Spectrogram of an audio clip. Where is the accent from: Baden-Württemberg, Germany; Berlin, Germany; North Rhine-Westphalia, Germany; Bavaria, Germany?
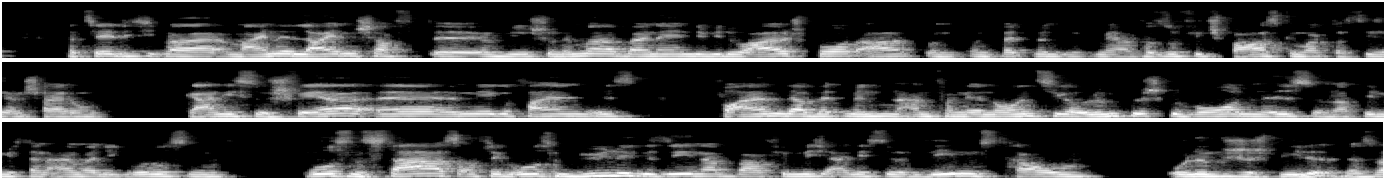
North Rhine-Westphalia, Germany; Bonn; born there; gebürtig aus Bonn, bin inzwischen 38 Jahre jung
